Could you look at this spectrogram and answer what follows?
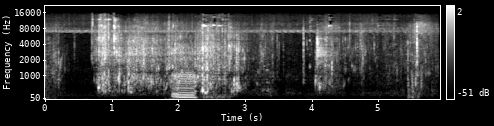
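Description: Hooked bass splashing and thrashing at the water's surface beside the boat as it is reeled in and landed, the splashing strongest from about one to four seconds in.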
